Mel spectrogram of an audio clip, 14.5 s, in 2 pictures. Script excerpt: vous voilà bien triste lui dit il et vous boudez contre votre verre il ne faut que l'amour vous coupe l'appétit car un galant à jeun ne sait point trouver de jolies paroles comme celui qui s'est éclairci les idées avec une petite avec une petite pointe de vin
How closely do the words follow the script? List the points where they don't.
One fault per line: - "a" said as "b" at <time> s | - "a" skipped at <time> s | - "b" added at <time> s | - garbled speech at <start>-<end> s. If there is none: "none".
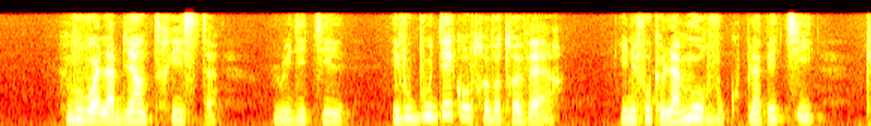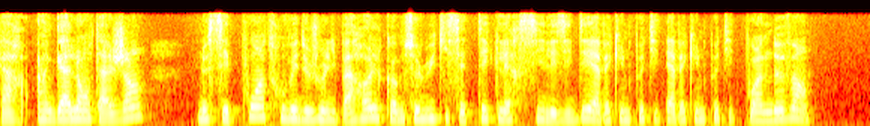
none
